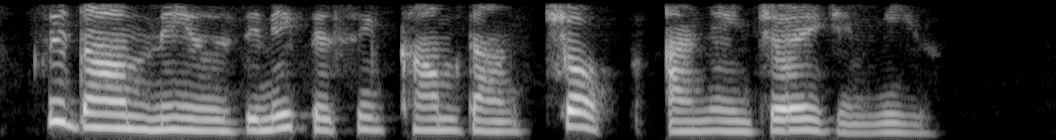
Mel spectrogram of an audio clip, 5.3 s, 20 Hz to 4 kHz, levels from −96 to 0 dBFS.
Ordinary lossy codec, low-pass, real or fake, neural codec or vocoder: none; 3.6 kHz; fake; vocoder, 44.1 kHz, 128 mel bands, Pupu-Vocoder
